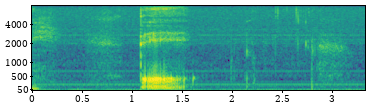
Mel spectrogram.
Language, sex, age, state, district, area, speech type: Dogri, male, 30-45, Jammu and Kashmir, Samba, rural, spontaneous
